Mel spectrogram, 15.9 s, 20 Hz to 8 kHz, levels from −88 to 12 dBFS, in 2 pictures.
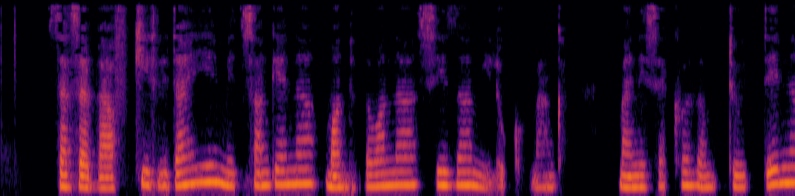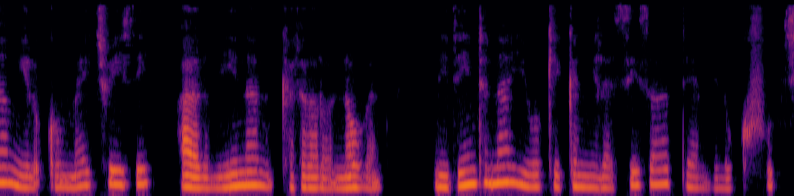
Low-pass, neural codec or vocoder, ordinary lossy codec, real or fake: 7.2 kHz; codec, 16 kHz, 0.4 kbps, LongCat-Audio-Codec; MP3, 32 kbps; fake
